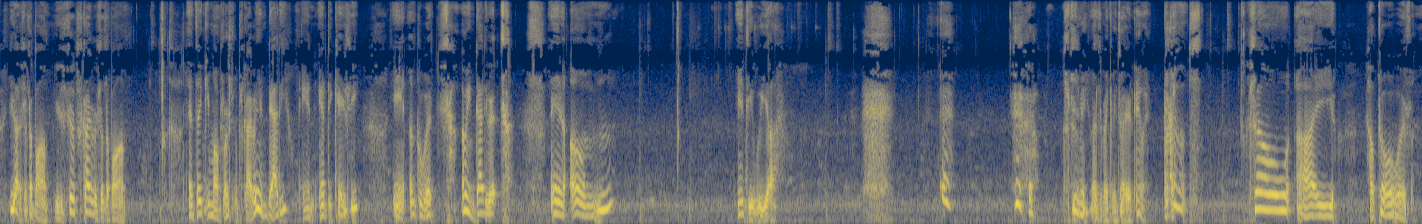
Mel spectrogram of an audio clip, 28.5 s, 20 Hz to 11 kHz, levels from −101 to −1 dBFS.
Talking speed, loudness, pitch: 95 wpm, -18 LUFS, 235 Hz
